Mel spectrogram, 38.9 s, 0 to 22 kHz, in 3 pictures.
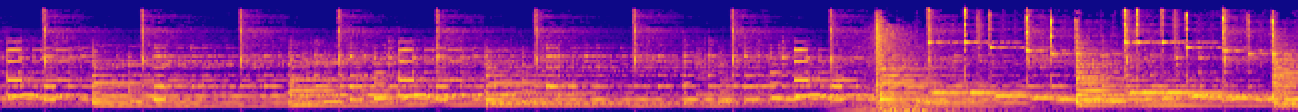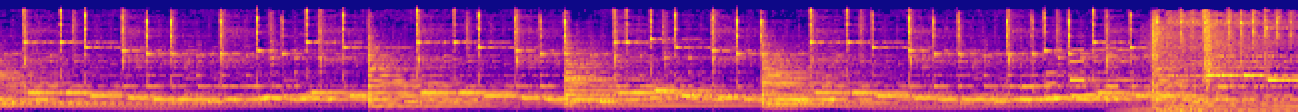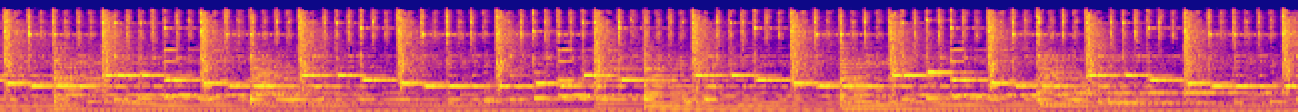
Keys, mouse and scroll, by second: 1.5 right click, 2.7 click, 7.3-8.7 typing, 11.9 r, 13.0-23.6 drag, 24.4-30.7 drag, 31.9-35.2 drag, 35.2 ctrl+alt+Home, 37.3 click.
